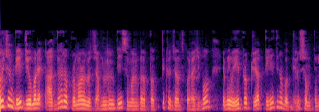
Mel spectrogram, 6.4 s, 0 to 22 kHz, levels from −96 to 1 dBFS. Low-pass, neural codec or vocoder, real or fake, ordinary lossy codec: 7.2 kHz; autoencoder, 22.05 kHz, a latent of 192 numbers a frame, VITS, trained on one speaker; fake; MP3, 32 kbps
